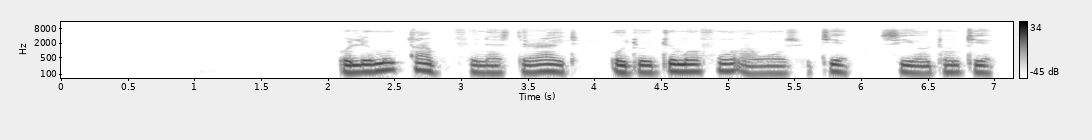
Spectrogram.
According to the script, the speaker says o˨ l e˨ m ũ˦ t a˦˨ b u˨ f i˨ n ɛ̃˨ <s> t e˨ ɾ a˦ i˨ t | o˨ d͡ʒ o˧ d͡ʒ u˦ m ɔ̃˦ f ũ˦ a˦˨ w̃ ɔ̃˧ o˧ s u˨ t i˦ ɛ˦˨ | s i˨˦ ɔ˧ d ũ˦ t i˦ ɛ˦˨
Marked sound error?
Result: no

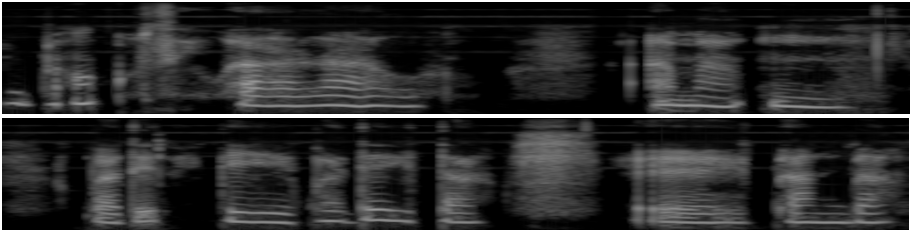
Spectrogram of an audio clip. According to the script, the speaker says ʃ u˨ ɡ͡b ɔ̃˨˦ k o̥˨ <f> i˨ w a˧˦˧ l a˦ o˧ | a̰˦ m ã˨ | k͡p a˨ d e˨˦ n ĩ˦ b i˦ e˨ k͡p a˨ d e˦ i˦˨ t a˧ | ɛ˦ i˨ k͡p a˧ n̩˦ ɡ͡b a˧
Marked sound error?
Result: yes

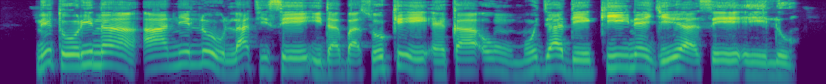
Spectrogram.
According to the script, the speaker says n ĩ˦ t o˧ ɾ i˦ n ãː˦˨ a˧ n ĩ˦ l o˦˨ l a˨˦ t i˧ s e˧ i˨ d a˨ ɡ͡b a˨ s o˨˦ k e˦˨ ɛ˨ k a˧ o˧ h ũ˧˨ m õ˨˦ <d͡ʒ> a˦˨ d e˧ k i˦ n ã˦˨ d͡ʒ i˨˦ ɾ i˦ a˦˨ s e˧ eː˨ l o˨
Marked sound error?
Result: no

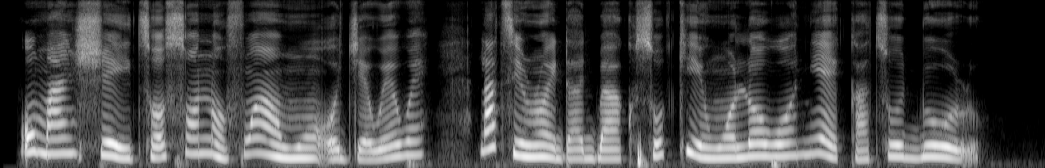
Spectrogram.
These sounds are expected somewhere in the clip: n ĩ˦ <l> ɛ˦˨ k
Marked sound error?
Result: yes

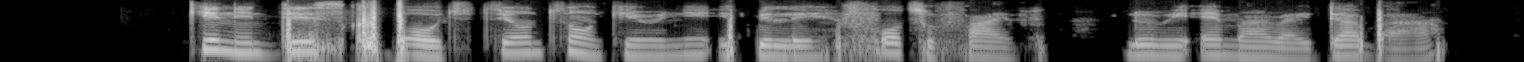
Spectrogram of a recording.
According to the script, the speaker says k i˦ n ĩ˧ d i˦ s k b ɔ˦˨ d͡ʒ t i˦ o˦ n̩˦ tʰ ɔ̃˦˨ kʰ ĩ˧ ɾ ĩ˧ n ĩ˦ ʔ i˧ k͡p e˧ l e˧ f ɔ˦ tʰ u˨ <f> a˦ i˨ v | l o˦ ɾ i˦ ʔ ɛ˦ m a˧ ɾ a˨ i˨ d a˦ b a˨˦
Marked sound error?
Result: no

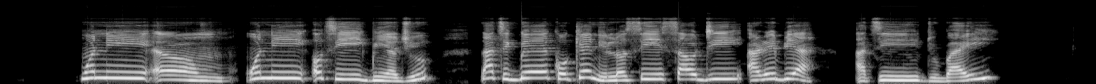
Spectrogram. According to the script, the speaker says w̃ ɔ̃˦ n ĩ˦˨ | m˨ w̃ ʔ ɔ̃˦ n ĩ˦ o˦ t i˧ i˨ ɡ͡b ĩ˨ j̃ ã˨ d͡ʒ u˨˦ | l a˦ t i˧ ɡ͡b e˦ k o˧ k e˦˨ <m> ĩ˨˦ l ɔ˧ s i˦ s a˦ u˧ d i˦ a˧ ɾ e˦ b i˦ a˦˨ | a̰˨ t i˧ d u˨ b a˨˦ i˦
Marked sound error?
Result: yes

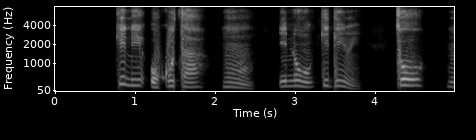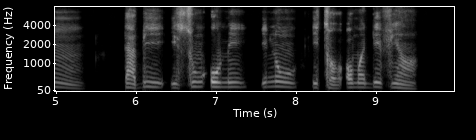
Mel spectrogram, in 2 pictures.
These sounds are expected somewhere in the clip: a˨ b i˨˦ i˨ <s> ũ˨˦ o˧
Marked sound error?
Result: no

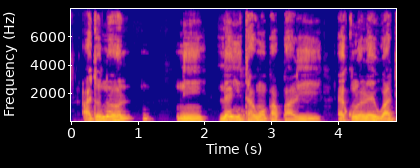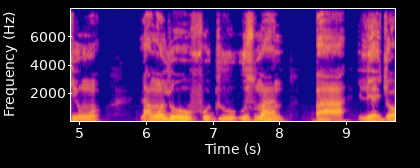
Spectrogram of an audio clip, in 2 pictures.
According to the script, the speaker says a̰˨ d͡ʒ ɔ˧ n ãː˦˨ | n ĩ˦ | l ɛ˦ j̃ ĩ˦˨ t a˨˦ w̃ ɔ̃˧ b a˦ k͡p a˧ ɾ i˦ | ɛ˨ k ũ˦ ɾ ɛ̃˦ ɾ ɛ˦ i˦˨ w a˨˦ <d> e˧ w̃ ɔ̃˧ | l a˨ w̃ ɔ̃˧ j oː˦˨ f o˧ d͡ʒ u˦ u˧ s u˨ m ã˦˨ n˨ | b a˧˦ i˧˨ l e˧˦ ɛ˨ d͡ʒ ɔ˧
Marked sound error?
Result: no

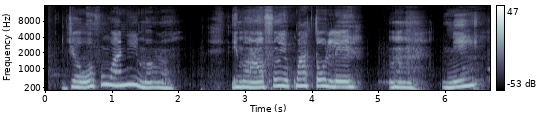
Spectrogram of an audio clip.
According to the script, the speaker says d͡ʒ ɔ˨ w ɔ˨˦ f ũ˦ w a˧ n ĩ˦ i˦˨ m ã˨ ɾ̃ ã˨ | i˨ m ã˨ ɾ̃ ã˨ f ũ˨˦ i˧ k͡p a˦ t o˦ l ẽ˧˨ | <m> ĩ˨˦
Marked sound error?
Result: yes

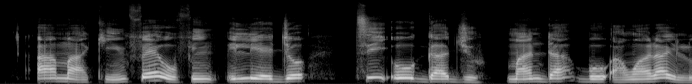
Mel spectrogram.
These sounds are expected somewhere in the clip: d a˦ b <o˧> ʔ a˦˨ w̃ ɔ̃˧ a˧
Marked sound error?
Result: no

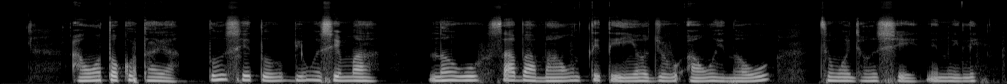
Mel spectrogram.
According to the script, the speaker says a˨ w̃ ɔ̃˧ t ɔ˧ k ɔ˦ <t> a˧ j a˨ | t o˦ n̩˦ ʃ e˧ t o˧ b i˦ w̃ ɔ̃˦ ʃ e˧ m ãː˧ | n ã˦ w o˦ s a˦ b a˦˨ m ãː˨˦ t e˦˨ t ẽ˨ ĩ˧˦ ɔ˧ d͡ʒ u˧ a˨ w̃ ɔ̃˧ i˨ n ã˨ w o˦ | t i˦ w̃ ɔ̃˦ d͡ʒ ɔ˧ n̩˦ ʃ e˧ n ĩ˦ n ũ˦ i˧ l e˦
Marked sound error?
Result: no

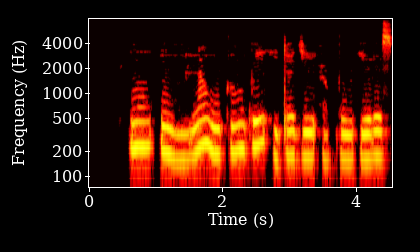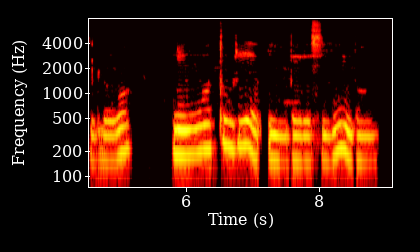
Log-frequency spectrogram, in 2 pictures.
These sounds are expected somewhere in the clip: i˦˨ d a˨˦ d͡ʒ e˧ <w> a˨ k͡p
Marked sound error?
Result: yes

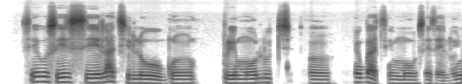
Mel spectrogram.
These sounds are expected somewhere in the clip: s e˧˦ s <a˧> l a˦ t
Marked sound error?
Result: yes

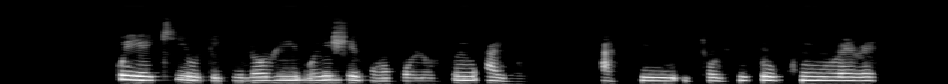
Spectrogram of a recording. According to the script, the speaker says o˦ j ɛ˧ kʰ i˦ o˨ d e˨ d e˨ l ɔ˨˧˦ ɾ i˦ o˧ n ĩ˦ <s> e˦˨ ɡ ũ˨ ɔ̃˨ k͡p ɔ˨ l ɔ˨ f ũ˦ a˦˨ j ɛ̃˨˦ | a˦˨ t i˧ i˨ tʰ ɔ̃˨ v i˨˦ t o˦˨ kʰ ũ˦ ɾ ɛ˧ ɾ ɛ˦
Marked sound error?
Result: yes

